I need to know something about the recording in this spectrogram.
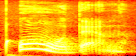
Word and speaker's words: Oden: on to other characters tush papa is the famous odin but in swedish we call him oh then in the marvel movie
